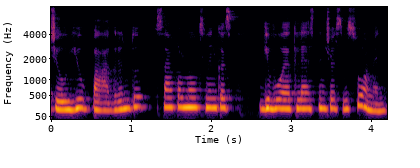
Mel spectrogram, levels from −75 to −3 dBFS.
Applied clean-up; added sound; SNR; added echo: neural mask model DeepFilterNet 3.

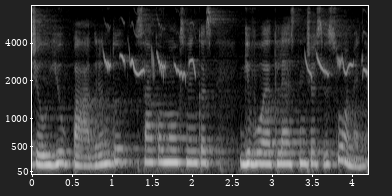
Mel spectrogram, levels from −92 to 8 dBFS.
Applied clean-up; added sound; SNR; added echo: none; Bird vocalization, bird call, bird song; 19 dB; reverberation time 0.7 s.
